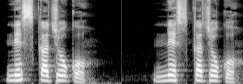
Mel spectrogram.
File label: "neskv cuko", Muscogee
